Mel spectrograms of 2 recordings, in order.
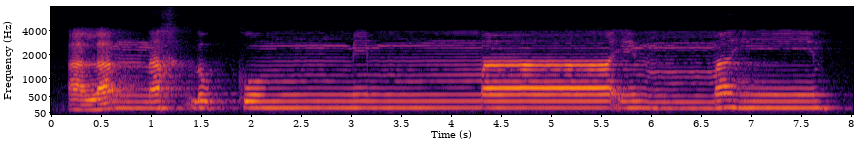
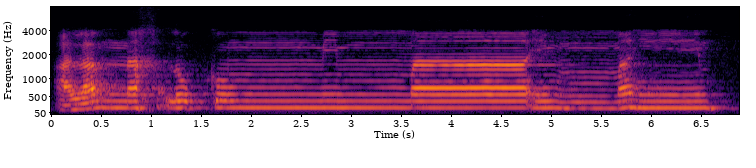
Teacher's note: Dia tidak lagi nampak qalqalahnya, jadi hilang qalqalahnya. Dia huruf qafnya melebur dalam huruf kaf, seolah huruf kaf itu bertasydid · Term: idgham mutaqaribain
